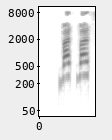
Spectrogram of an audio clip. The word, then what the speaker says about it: 88: 88, miêu miêu, à, 88, trích dẫn, 88, số 8 trong tiếng Trung đọc là bát 88. Bát bát phát âm gần giống bye bye.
